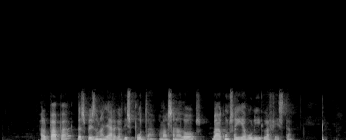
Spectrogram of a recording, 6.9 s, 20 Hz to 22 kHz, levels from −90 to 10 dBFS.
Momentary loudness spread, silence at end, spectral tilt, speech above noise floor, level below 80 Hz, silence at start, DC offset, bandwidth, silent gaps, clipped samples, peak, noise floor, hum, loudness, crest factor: 16 LU; 0.45 s; -5.5 dB/octave; 51 dB; -62 dBFS; 0.8 s; under 0.1%; 8 kHz; none; under 0.1%; -4 dBFS; -76 dBFS; none; -25 LUFS; 22 dB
